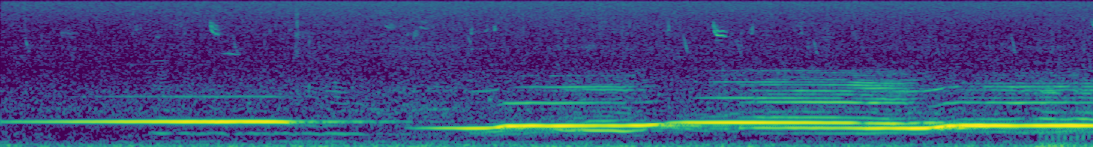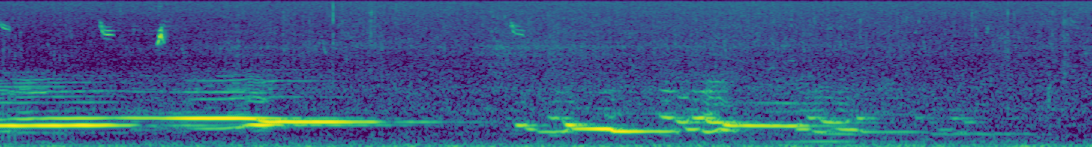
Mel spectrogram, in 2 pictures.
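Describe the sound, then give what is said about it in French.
A fast, high-pitched bird song slowed down by several octaves so researchers could analyze it: long, eerie whistling tones that glide and waver like a howl or whale call, later breaking into warbling, tumbling notes, heard alone with a low rumble beneath. “Les chercheurs ont donc dû le ralentir de plusieurs octaves pour pouvoir l'analyser.”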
